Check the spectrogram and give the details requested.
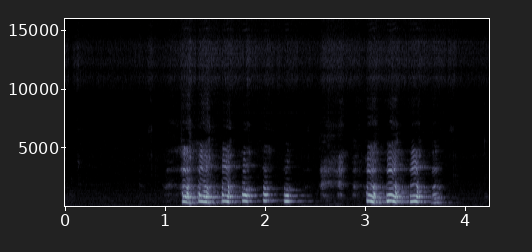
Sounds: Laughter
